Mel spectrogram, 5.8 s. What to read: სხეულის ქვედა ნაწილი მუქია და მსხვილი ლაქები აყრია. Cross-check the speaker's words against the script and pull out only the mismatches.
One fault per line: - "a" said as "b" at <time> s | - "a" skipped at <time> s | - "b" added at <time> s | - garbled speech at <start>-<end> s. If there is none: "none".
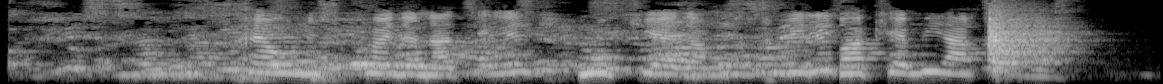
none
